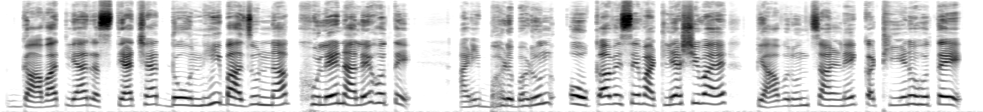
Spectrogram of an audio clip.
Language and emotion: Marathi, disgusted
